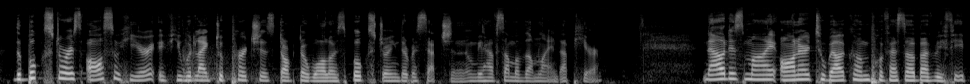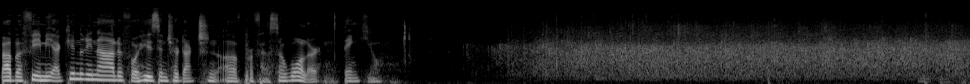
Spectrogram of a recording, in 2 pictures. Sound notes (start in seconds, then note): 14.4 applause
